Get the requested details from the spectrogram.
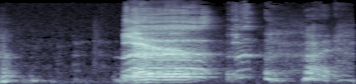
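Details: A person gives a loud, drawn-out voiced belch of about a second, followed by a few brief vocal sounds; burping.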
